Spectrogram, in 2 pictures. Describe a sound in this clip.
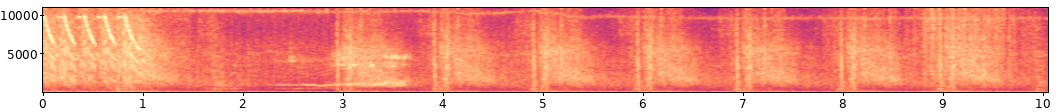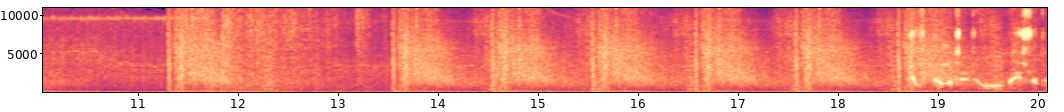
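A tank cannon fires repeatedly with loud booming blasts.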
